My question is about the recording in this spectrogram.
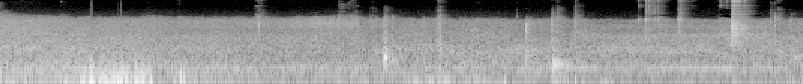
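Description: Steady ventilation hum with phone handling noise: a low rumble about a second in, then scattered light knocks and clicks. Near the end comes a short clatter, as of a plastic jug and keys being set down on a metal mesh bench.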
